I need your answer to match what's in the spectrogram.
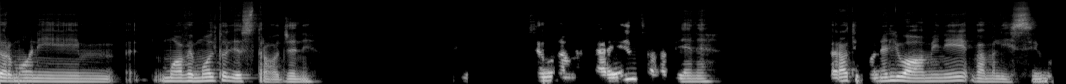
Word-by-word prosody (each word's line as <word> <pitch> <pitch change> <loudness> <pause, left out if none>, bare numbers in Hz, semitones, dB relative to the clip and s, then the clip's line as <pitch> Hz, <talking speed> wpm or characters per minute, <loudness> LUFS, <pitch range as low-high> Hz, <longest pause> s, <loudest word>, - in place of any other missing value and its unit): ormoni, 145 -3 +1
mhmm, 130 -1 -4
ehm, 200 - -19 0.2
muove 155 +1 +2
molto 170 +4 +2
gli 160 - +1
estrogeni. 130 -3 -2 1.3
Sì, - - -22 0.6
se - - -5
uno 175 - +5
ha 165 - 0
una 160 - -15
carenza, 160 +12 +3
va 155 - -4
bene. 135 -1 -4 1.1
Però 170 +3 +5
tipo 155 -3 -7
negli 165 +4 +1
uomini, 155 +2 +3
va 140 -2 -1
malissimo. 130 0 -4
150 Hz, 120 wpm, -20 LUFS, 135-160 Hz, 1.3 s, uno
